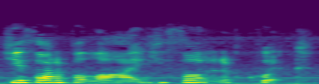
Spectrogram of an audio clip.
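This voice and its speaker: A woman narrates a rhyming children's story expressively in a fairly high voice. The recording is somewhat muffled, with clear noise behind her. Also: steady tone, moderate pace. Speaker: storybook reader. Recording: dull, lo-fi, loud background noise.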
